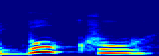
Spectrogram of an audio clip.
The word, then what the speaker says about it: beaucoup: It's that OU sound. OU makes an oo, oo. Okay, it's much deeper. It's in the throat. You should feel your voice box moving.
